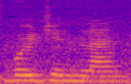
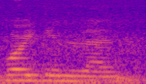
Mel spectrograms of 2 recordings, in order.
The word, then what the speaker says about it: Burgenland: So, ang bigkas ko dati sa Burgenland is Burgenland. So, mali pala yun, is Burgenland.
